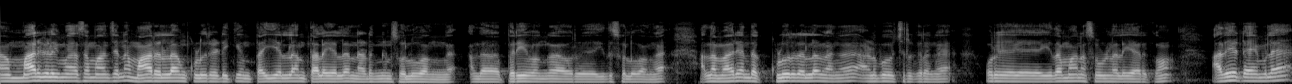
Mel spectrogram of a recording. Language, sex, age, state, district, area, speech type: Tamil, male, 60+, Tamil Nadu, Coimbatore, rural, spontaneous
